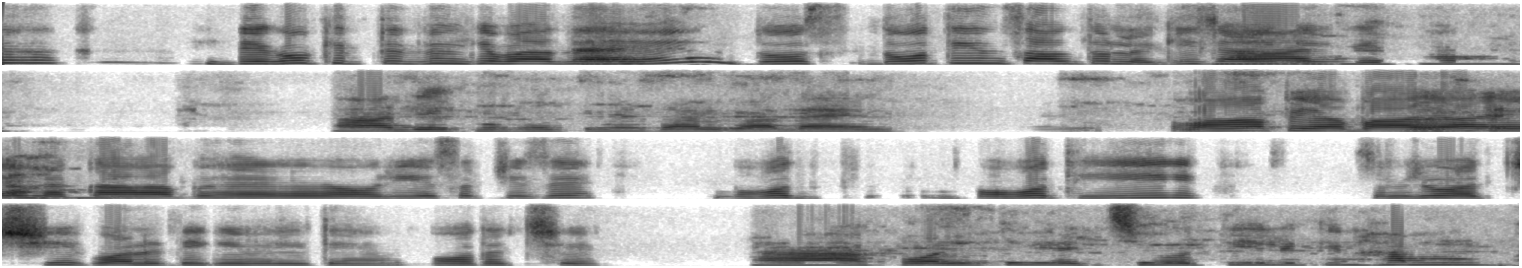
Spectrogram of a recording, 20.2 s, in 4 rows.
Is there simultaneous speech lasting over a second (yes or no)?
no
